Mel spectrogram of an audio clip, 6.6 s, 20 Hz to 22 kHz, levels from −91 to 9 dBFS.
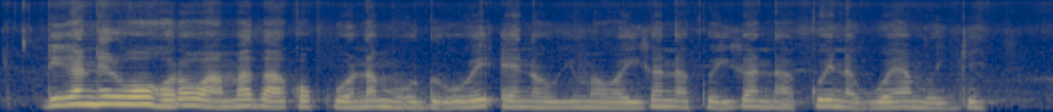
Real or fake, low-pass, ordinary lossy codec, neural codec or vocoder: fake; none; none; vocoder, 44.1 kHz, 128 mel bands, Pupu-Vocoder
